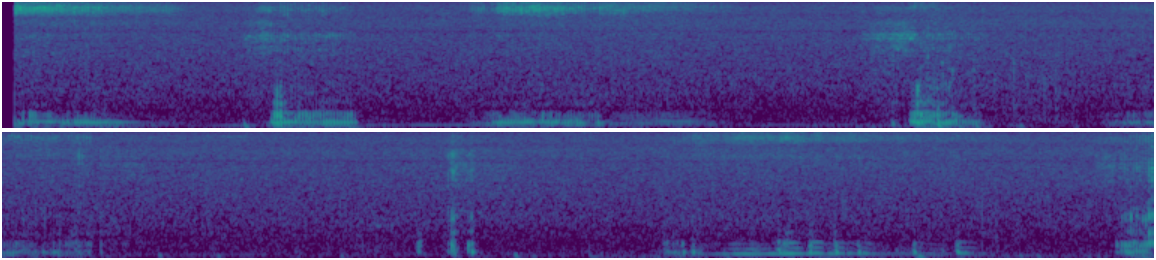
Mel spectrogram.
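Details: Sleeping Shih Tzu: soft, irregular snorting snores with a purring flutter, about every two seconds: snoring.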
